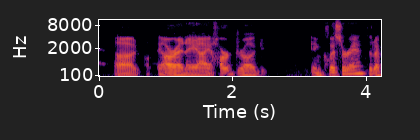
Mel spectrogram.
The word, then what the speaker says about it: inclisiran: the medicine company, and its RNAi heart drug, inclisiran. Did I pronounce that correctly?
